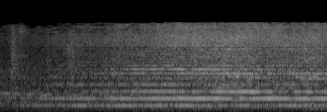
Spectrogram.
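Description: Dramatic background music: one sustained droning chord that swells up over about the first two seconds and then holds steady.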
